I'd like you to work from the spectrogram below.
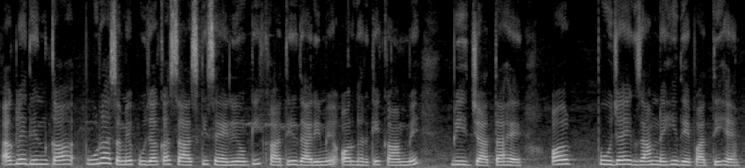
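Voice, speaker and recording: A woman narrating a family drama story in a steady, plain way. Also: fairly high pitch, unhurried.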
